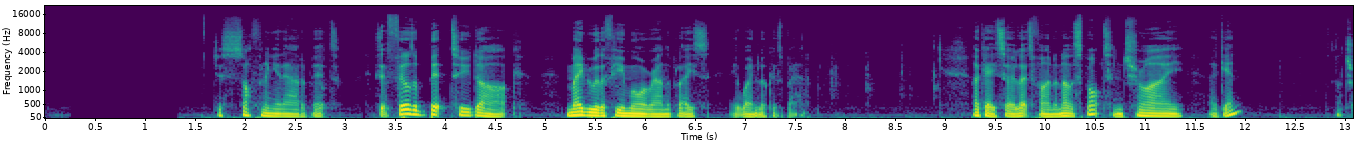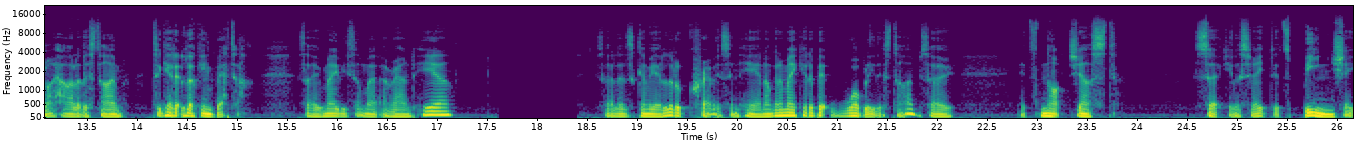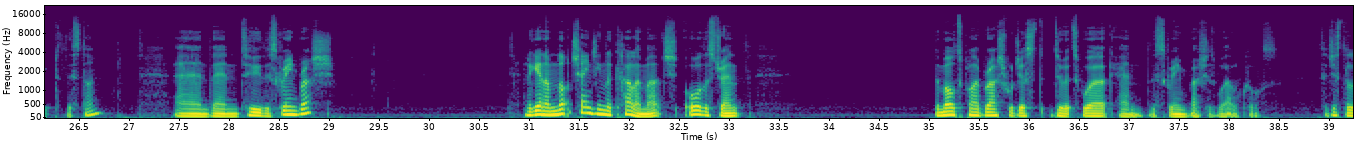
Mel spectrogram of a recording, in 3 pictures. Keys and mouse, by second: 0.7 ctrl+shift+middle click, 1.4-2.4 drag, 2.4-10.4 ctrl+middle drag, 10.4-12.5 drag, 12.5-16.9 middle drag, 16.9 f, 17.6 middle click, 17.8-21.5 drag, 21.5 middle click, 21.9-23.1 drag, 23.1 middle click, 23.5-24.5 drag, 24.5 middle click, 24.9 click, 25.6-26.7 middle drag, 26.7-29.3 drag, 29.3 f, 38.5-39.2 drag.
